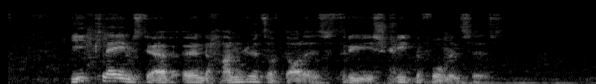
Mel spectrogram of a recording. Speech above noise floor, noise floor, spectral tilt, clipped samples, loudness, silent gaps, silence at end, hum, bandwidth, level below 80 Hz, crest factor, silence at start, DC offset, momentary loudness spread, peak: 29 dB; -57 dBFS; -6 dB/octave; under 0.1%; -29 LUFS; none; 0.25 s; none; 11.5 kHz; -50 dBFS; 18 dB; 0.7 s; under 0.1%; 11 LU; -12 dBFS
